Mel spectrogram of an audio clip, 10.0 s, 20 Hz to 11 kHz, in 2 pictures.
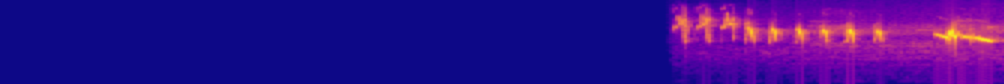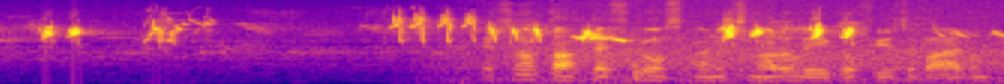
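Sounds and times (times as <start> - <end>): small songbirds chirping: 3.4 - 10.0.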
